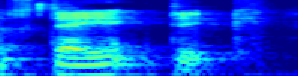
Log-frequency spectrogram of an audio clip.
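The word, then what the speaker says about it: deictic: two opens with uh something we call a deic dick um which is spelled D e i c t i c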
